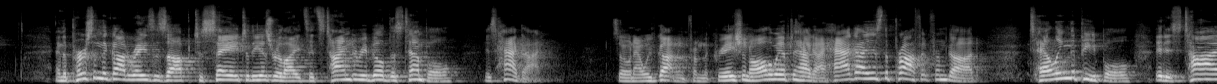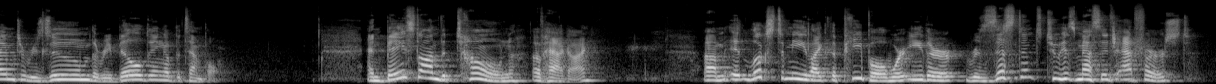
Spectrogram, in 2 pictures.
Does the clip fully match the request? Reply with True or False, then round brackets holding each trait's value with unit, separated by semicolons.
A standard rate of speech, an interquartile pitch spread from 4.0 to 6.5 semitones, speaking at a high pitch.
True (185 wpm; 5.1 semitones; 200 Hz)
